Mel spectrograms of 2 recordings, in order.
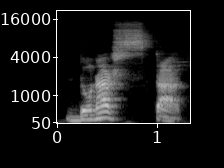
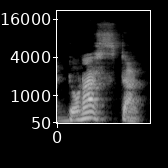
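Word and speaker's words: Donnerstag: এটার উচ্চারণ হবে কি? ডোনার্সটাগ। হ্যাঁ, ডোনার্সটাগ।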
